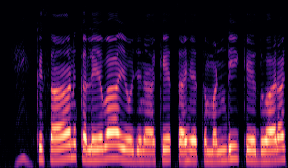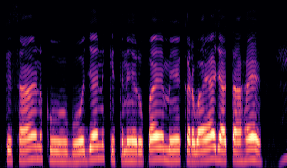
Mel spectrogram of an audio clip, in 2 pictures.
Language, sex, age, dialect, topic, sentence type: Hindi, male, 18-24, Marwari Dhudhari, agriculture, question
